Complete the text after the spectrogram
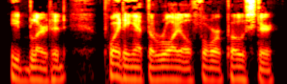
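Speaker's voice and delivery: plain reading voice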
